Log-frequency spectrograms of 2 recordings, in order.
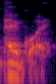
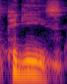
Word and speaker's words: Pegues: I'm glad you know that because I keep saying Pegway. No. Only because it rhymes with P. JP Peg, Yeah. No, it's Pegues.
